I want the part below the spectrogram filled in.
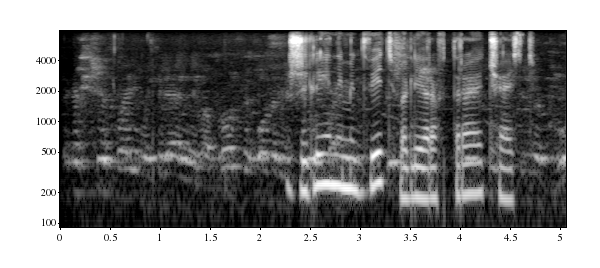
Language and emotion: Russian, neutral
